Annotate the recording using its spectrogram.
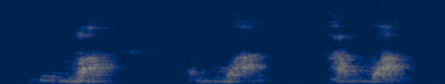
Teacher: think of pronouncing a B and just make sure to maintain the voicing all throughout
